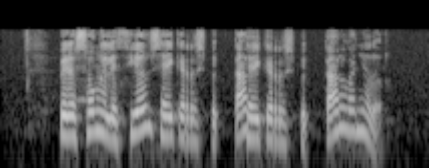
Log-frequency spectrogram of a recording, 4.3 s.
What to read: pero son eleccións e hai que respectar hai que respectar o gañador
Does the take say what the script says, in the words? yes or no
yes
